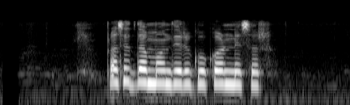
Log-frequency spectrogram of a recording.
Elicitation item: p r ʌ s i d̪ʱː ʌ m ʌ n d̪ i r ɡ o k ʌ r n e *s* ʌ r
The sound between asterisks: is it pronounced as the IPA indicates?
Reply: yes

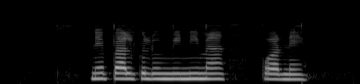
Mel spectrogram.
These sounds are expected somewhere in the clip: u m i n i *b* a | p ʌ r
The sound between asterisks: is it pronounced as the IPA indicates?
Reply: no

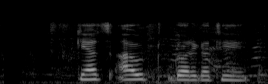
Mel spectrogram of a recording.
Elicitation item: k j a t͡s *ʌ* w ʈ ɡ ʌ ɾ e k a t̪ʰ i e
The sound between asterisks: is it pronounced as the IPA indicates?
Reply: no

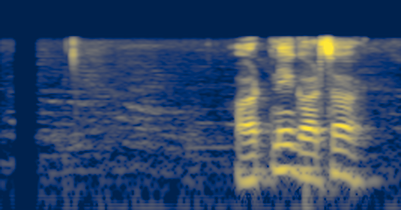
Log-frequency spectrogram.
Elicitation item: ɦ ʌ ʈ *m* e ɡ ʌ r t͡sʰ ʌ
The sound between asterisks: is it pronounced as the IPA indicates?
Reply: no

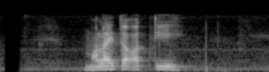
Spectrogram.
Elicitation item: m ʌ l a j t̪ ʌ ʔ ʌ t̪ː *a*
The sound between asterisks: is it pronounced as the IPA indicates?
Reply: no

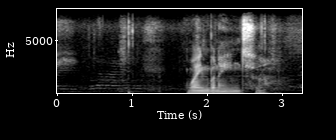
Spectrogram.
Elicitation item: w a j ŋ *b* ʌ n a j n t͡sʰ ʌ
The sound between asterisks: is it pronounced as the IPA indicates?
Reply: yes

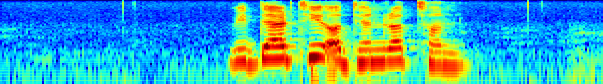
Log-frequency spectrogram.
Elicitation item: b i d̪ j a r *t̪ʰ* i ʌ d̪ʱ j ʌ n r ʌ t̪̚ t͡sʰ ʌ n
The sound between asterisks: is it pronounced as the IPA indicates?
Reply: yes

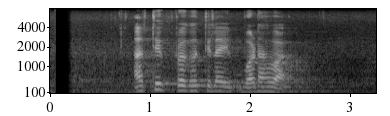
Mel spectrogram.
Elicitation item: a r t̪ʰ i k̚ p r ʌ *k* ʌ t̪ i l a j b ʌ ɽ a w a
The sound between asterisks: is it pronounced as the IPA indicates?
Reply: no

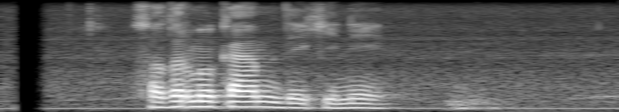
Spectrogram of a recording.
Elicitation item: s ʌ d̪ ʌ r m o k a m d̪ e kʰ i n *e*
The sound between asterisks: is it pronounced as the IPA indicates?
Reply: yes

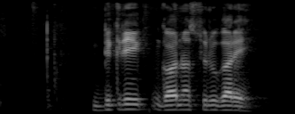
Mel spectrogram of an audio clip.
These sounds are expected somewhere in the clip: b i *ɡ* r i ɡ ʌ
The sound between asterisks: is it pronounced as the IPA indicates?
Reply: no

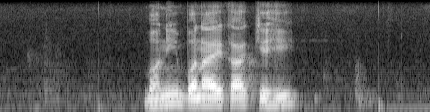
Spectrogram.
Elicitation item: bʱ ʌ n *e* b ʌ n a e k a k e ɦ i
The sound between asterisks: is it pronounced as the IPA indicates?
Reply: no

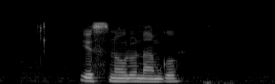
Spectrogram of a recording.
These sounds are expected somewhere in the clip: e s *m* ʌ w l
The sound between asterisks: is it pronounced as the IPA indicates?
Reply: no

